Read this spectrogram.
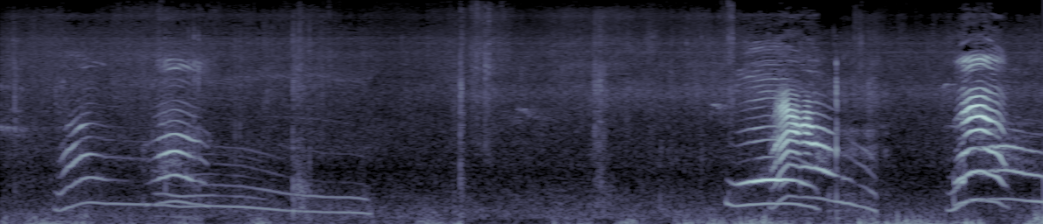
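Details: Stray cat quarrelling with another cat that arrived, filmed with a GoPro: drawn-out wavering meows with falling tails, two calls early then two louder yowls later, a quiet gap between them.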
